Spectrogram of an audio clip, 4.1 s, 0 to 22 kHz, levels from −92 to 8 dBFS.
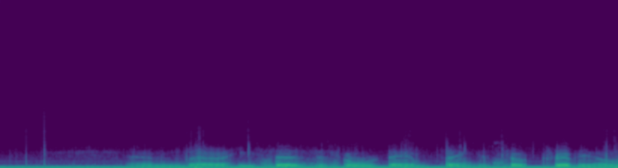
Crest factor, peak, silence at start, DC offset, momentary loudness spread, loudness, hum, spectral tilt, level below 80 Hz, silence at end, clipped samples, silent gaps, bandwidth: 16 dB; -18 dBFS; 0 s; under 0.1%; 7 LU; -36 LUFS; none; -12.5 dB/octave; -58 dBFS; 0 s; under 0.1%; none; 3 kHz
